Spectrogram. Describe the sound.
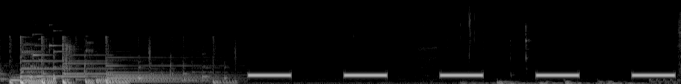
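Telephone busy signal after the caller hangs up: five steady, evenly spaced mid-pitched beeps with short silences between. They follow a dense, loud burst of mixed sound at the start.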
